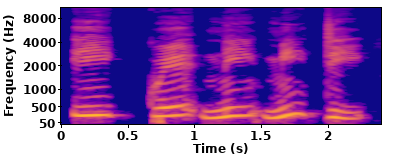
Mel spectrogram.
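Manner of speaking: "Equanimity" very slowly, each syllable apart; broken into syllables. Shown as a demonstration. Teacher reading the full word to learners, syllable by syllable. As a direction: sound out "equanimity" one beat at a time. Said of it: "टुकड़ों में तोड़-तोड़ के पढ़ना है".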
